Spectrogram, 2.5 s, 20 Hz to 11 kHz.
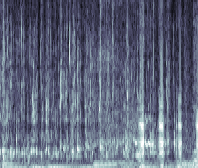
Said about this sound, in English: Yeah, so you can hear him. Add 1.5 ounces of Aviation American Gin. World's highest rated gin for the world's highest rated job. He starts pouring.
